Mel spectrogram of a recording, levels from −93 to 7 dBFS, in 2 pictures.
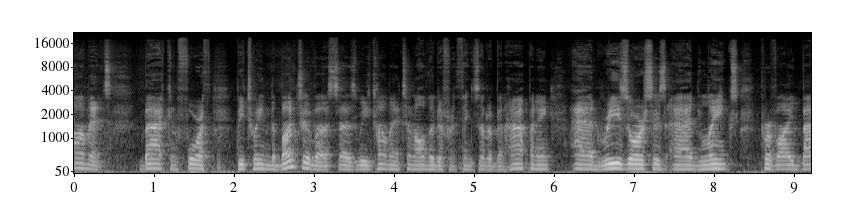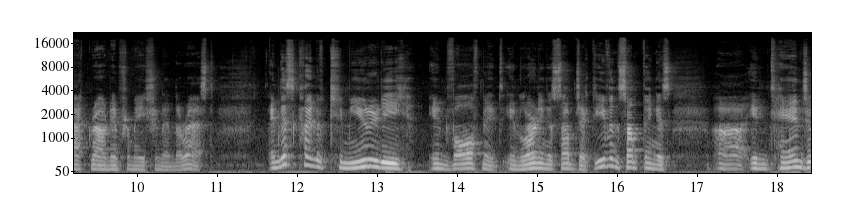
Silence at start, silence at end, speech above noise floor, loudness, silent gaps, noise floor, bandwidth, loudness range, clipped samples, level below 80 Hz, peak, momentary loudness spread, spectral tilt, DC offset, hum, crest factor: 0 s; 0 s; 23 dB; -24 LUFS; none; -46 dBFS; 19 kHz; 6 LU; under 0.1%; -48 dBFS; -6 dBFS; 13 LU; -6 dB/octave; under 0.1%; none; 18 dB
